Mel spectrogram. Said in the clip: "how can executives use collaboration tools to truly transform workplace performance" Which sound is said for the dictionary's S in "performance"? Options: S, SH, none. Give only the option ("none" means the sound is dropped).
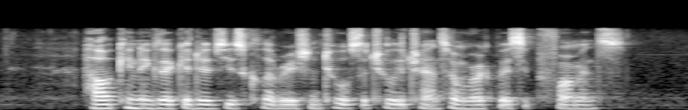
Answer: S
